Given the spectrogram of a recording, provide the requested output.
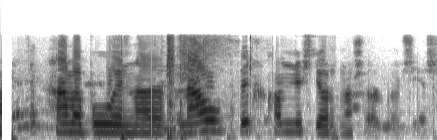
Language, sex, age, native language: Icelandic, female, 13, Icelandic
